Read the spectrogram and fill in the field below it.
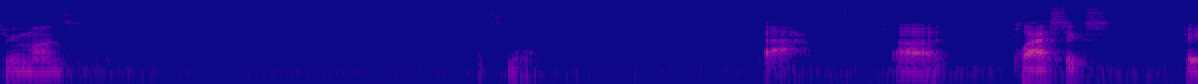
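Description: A young man speaks close to a microphone in short, halting bursts.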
